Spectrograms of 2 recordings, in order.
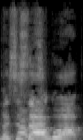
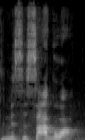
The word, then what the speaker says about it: Mississauga: assists mississagua I bet mississagua that design well that was good I was pronouncing like the Mississippi and then I was mississagua restaurant that wounded over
